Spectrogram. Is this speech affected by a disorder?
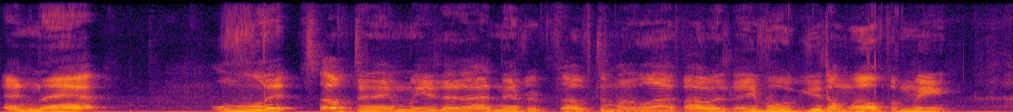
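Yes: cerebral palsy; cerebral palsy from birth, four months premature, under one pound, cord around neck, born not breathing, resuscitated; two months in incubator or ventilator as newborn, now walks and drives, not blind or deaf; audible speech impediment, speech only affected function.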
